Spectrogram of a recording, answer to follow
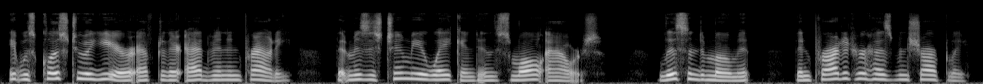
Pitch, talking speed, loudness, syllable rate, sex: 210 Hz, 165 wpm, -17 LUFS, 5.0 syllables/s, female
